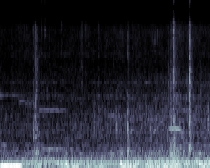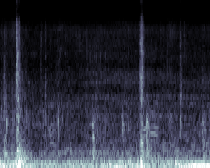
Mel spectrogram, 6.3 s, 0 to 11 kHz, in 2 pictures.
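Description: Trunk lid of a Lada 2107 being shut: a few light knocks, then one loud thump about three and a half seconds in, over low handling rumble and faint background voices.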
